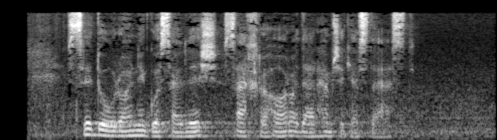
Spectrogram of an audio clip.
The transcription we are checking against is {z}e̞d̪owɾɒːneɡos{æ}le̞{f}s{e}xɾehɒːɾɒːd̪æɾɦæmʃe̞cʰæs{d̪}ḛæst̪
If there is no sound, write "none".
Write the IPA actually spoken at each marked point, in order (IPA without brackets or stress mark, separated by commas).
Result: s, æ, ʃ, æ, t̪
